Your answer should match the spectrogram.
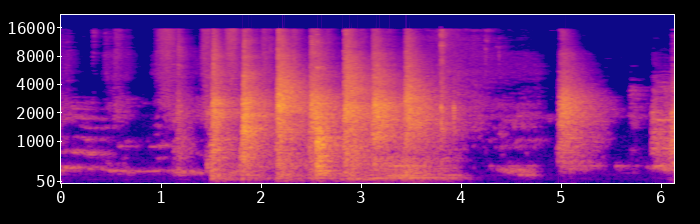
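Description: Handling noise on a kitchen counter: a run of quick scrapes and rustles for about two and a half seconds, then one more short scrape about five seconds in.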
